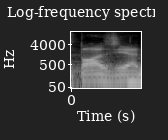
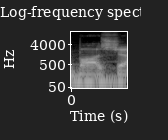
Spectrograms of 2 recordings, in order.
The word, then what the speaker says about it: Bozja: will be saying bosia because in 5.4 we actually get merlip saying bosia out loud and she says Bosnia rather than Basia or boja or any of that so that will be the pronunciation I'm going with okay welcome to the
